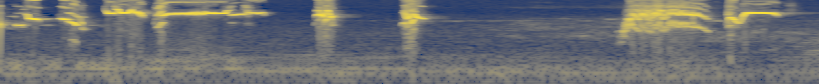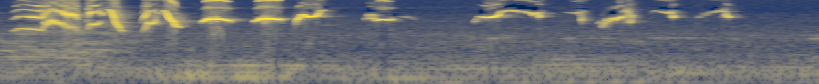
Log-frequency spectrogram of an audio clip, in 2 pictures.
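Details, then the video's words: Kacer (Oriental magpie-robin) song used to provoke a kacer into singing and spreading its tail: sharp clicks and thin high whistles, a harsh grating burst, then a fast jumble of twisting whistled notes. "DALAM HITUNGAN DETIK KACER KALIAN PASTI LANGSUNG ON !!! MAU BUKA EKOR"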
